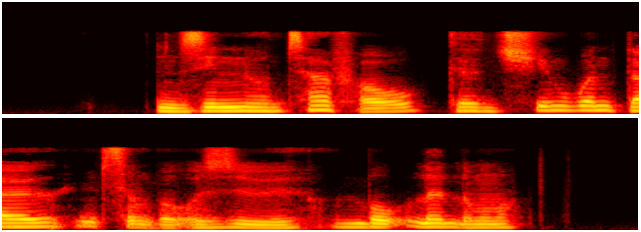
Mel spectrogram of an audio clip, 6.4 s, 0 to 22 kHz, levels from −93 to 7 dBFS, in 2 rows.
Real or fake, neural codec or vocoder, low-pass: fake; codec, 16 kHz, 0.5 kbps, X-Codec, WavLM features, trained on Multilingual LibriSpeech; 7.2 kHz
